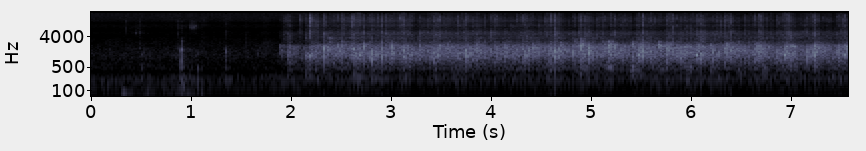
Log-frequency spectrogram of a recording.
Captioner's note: applause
